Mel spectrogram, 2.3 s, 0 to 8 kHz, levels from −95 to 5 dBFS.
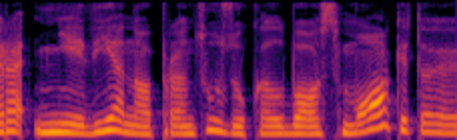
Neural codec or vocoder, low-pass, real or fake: none; 7.2 kHz; real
